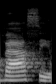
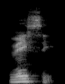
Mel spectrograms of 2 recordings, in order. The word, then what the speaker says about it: Vasey: Am I pronouncing it correct cuz I think I called you Paul Vassy last time. Yes, no, you pronounced it correct this time. Vasey.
